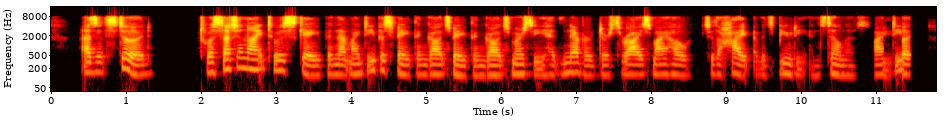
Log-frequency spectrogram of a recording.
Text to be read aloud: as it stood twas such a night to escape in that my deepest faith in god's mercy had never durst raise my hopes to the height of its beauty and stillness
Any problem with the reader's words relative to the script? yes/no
yes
